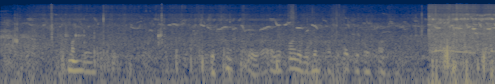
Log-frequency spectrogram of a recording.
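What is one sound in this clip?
A man talks quietly in the distance.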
